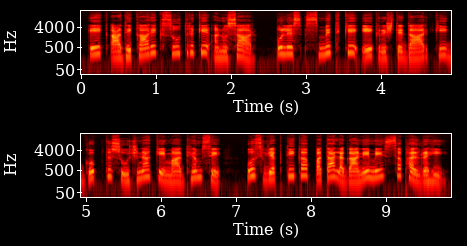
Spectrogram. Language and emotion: Hindi, neutral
